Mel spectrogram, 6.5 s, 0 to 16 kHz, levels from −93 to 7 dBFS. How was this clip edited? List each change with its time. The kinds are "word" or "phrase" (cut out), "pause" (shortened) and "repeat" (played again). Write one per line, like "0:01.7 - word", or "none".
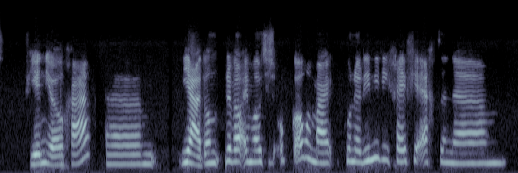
0:01.2 - pause
0:02.8 - word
